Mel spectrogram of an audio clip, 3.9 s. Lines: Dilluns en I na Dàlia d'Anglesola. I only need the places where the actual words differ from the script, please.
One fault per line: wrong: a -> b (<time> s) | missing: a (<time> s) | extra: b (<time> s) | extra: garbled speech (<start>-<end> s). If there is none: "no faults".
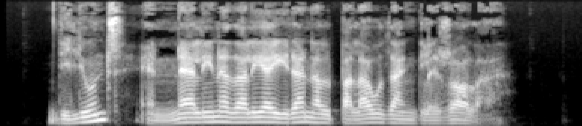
extra: Nel (1.2 s)
extra: iran al Palau (1.9 s)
